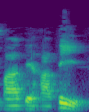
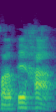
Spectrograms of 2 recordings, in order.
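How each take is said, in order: First: The word ends with a full 'ati' sound. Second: The word ends with a clipped 'ah' sound. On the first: The speaker calls it right. "tapi Fatihati" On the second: The speaker calls it wrong. "Jangan Fatihah"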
